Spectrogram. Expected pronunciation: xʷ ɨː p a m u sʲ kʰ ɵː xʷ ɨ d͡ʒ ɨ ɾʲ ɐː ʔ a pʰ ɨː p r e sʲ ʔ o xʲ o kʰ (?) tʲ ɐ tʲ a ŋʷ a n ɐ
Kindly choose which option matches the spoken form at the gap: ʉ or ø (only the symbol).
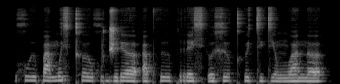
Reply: ʉ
